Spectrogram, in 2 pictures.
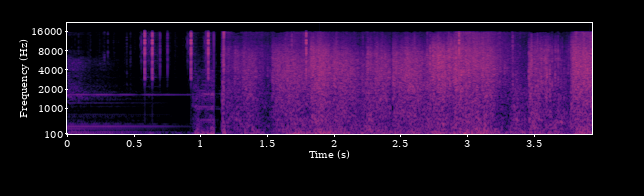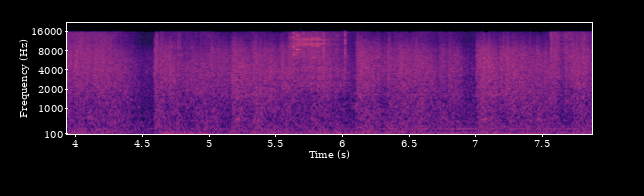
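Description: Swords clash and spells crackle in a busy game battle.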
